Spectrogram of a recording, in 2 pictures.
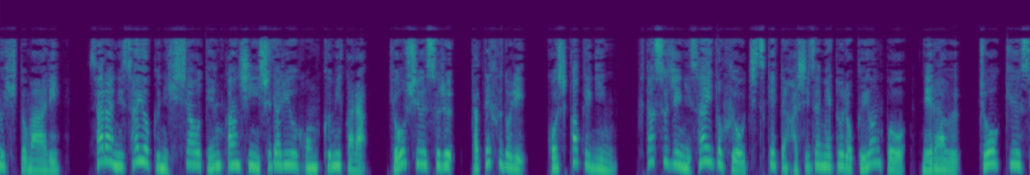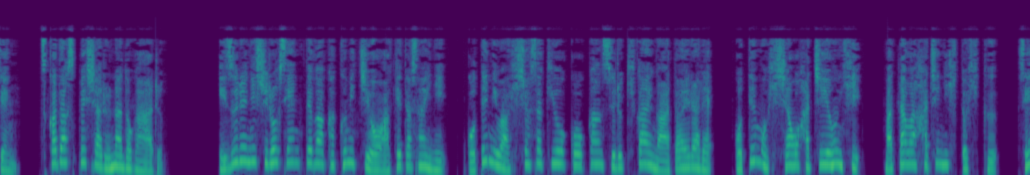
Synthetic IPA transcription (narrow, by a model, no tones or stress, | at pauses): ɯ̟çʲi̥t̪o̞maːɾʲi | saɾaɲ̟isajo̞kɯ̟ɲ̟içi̥ɕao̞t̪ẽ̞ŋkãɰ̃ɕĩɕid̪aɾʲɨːhõ̞ŋkɯ̟mʲikaɾa | kʲo̞ːɕɨːsɨɾɯ̟t̪at̪e̞ɸɯ̟d̪o̞ɾʲi | ko̞ɕi̥kake̞ɡʲĩŋ | ɸɯ̟̥t̪asɨʑiɲ̟isaid̪o̞ɸɯ̟o̞ɯ̟t͡ɕi̥t͡sɨ̥ke̞t̪e̞haɕizeme̞t̪o̞ɾʲo̞kɯ̟jõ̞mp̪o̞ː | ne̞ɾaɯ̟ | t͡ɕo̞ːkʲɨːsẽ̞ŋ | t͡sɨ̥kad̪asɨ̥pe̞ɕaɾɯ̟nad̪o̞ɡaːɾɯ̟̰ | izɨɾe̞ɲ̟iɕiɾo̞sẽ̞nt̪e̞ɡakakɯ̟mʲit͡ɕio̞ake̞t̪asaiɲ̟i | ɡ̥o̞t̪e̞ɲ̟iβaçi̥ɕasakʲio̞ko̞ːkãɰ̃sɨɾɯ̟kʲi̥kaiɡaːt̪ae̞ɾaɾe̞ | ɡ̥o̞t̪e̞mo̞çi̥ɕaohat͡ɕijõ̞ɰ̃çi | mat̪aβahat͡ɕiɲ̟içi̥t̪o̞çi̥kɯ̟ | sẽ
